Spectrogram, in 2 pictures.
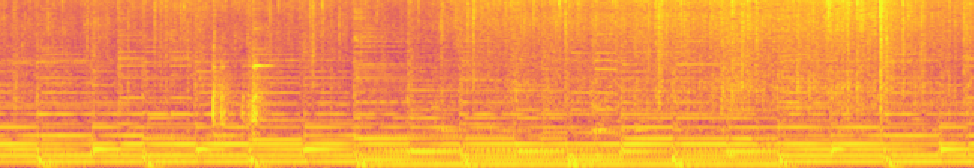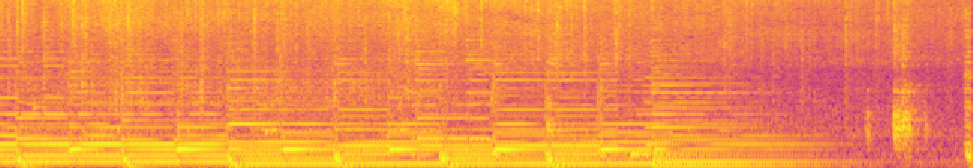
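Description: Cabbage sizzling in hot oil in a nonstick wok as it is sautéed and stirred with a spatula. The sizzle dies down near the end.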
